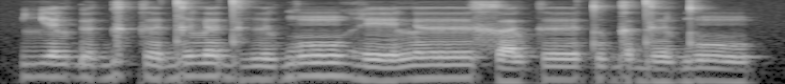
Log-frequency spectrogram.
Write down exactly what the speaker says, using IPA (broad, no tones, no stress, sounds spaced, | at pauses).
ʎ e l ɠ ɘ ɡ ɘ k ɘ d ɨ l ɘ dʱ ɨ l ɡ ũː ɦ e l ɘː x ɐ l k ɘː t u ɡ ɐ d ɘ l d ũː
